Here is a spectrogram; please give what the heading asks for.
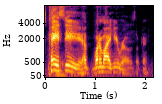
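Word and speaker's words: Cayce: know how many times for pronouncing Edward case with one e at the end not saying Casey like somebody can't understand it's the same person but okay there you go it's Casey one of my heroes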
